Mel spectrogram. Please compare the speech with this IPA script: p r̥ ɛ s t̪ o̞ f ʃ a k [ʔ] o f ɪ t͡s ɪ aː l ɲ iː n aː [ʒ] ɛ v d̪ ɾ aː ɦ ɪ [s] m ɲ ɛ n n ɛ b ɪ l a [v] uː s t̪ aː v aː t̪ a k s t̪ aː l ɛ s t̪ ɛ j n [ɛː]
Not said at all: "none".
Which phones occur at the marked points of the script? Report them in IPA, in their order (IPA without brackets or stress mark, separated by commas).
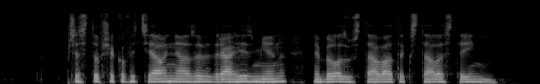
ʔ, z, z, z, iː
